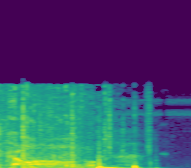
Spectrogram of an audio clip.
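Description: A rider lands heavily in a leather saddle with a thud.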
